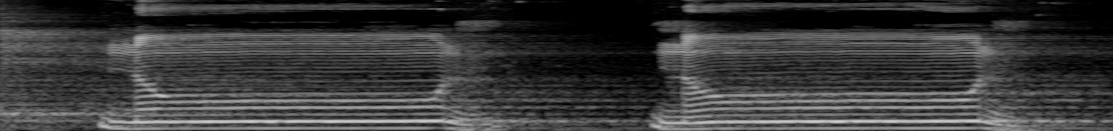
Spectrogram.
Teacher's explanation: জিহ্বার আগা তার বরাবর উপরে তালুর সঙ্গে লাগাইয়া একটি হরফ উচ্চারিত হয়, সেটা হচ্ছে নুন, নুন।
